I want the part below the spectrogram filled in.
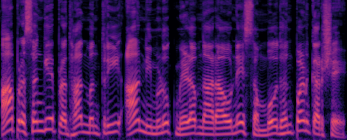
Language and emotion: Gujarati, neutral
